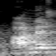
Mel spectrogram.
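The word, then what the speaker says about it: honest: उसका सही जो रूप है वह क्या है, ऑनेस्ट होता है। तो ऑनेस्ट जो है वह उसमें आ का उच्चारण होता है, यानी ए का उच्चारण होता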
